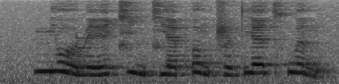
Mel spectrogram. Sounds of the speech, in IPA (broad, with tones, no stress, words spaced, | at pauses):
mjo˥˩ʊ̯ ɻe˧˥ɪ̯t͡ɕi˥˩ŋ t͡ɕjɛ˧˥pʰɤ˥˩ŋʈ͡ʂɻ̩˧˥t̪jɛ˥ t͡sʰwə˥˩n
